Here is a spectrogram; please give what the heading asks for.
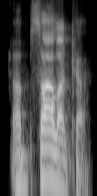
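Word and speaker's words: Apsáalooke: too that the way the way they say it is absaloka absalika that's how they say it salaka and it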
